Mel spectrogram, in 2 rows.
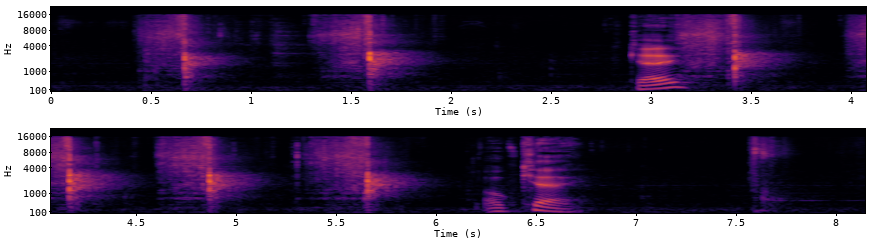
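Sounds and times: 
knife chopping celery root on a cutting board: 0.5 - 1.9, 3.2 - 5.9.

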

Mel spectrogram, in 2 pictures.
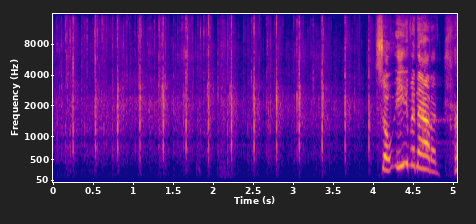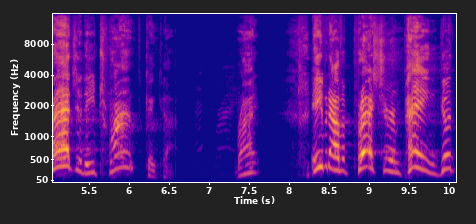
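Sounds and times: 
audience hand clapping: 0.0 - 4.4
speech: 4.1 - 6.6, 7.4 - 10.0.

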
